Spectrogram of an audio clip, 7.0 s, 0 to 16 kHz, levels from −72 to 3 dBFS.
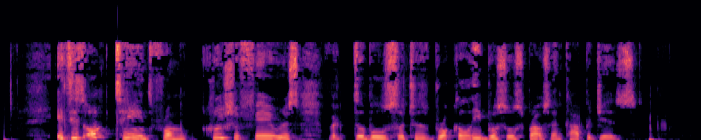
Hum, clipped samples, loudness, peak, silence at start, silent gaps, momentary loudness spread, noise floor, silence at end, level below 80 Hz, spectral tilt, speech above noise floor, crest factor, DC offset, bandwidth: none; under 0.1%; -19 LUFS; 0 dBFS; 0.05 s; none; 11 LU; -44 dBFS; 0.45 s; -48 dBFS; -2.5 dB/octave; 24 dB; 20 dB; under 0.1%; 12 kHz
